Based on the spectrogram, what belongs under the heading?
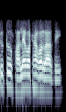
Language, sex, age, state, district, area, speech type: Assamese, male, 18-30, Assam, Goalpara, urban, conversation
